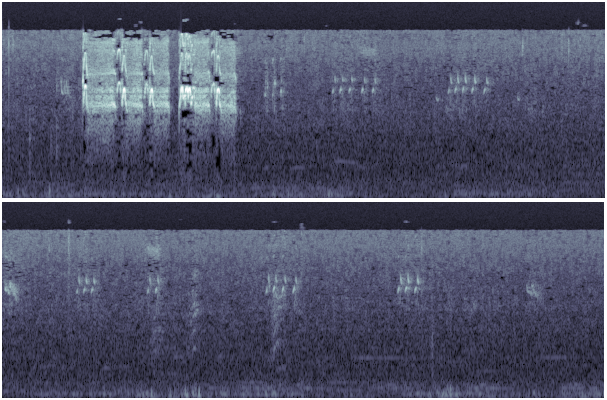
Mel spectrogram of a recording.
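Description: Bird calling: a loud, harsh, rasping call lasting about a second and a half, starting about a second in, then faint short high chirps every second or two.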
